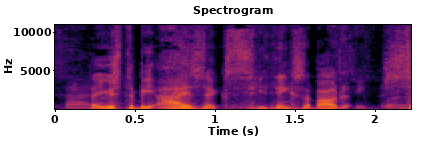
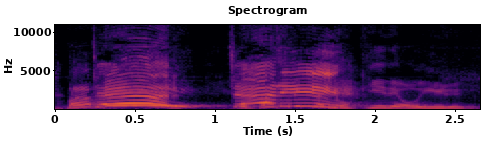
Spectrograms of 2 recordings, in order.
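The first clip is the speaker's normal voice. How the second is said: put-on much higher, a child's cry of "Dad!"; boy calling out; 12 semitones higher, 10 dB quieter, much slower than usual. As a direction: call to your father as a frightened boy. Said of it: "while the boy says".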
